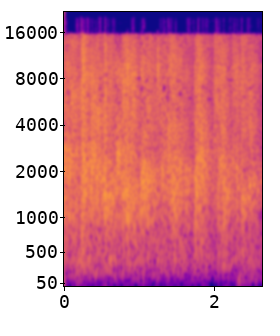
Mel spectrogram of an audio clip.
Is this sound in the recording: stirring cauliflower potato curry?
no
